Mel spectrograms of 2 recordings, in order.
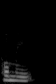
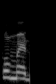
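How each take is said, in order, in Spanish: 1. Se dice con la pronunciación regional del Cibao. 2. Se dice con pronunciación del español estándar. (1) "dice comer" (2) "en vez de decir comer"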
